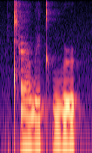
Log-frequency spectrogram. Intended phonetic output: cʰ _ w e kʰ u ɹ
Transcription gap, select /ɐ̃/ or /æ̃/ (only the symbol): æ̃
